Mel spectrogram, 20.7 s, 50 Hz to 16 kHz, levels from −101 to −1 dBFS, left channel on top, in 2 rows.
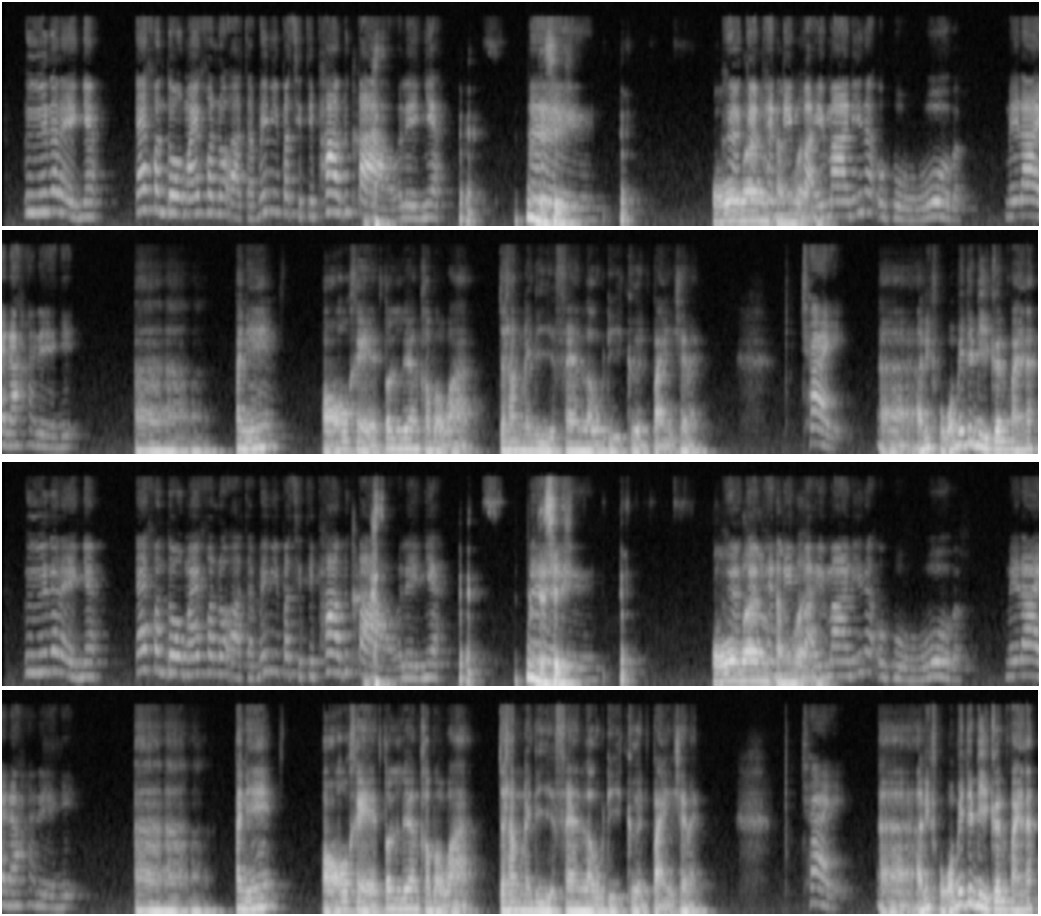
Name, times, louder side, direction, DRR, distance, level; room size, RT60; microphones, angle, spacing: voice 1, 0.2-1.0 1.3-4.4 5.3-5.9 7.2-9.6 10.0-11.1 12.8-13.1 18.4-18.8, left 4 dB, 30° left, 0.9 m, -34 dB
voice 2, 5.2-5.7 6.2-6.3 7.1-8.2 11.7-13.1 13.6-15.1 15.3-17.4 17.8-18.0 19.1-20.7, right 2 dB, 45° right, 0.6 m, -23 dB
8.7 x 7.0 x 4.6 m
head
